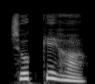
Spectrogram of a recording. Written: ಚೊಕ್ಕೆಹ

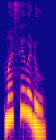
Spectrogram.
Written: ಮೋಸವಡೆ

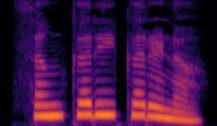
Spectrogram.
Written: ಸಂಕರೀಕರಣ

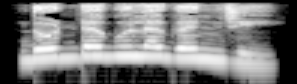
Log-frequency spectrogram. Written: ದೊಡ್ಡಗುಲಗಂಜಿ

